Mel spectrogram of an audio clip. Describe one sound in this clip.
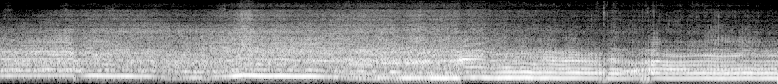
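A rally car's engine revs high and drops as it shifts gears.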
